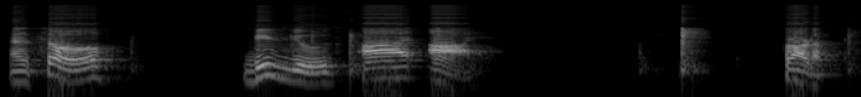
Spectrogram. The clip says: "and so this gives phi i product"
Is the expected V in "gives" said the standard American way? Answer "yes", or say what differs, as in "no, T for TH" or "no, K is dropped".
no, V is dropped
